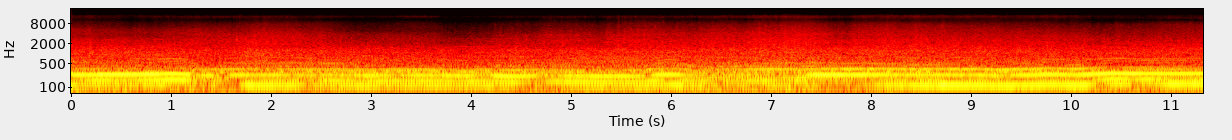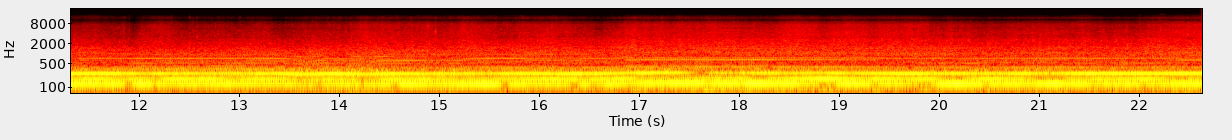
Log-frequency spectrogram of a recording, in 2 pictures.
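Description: Sea-Doo jet ski engine running under way, its note shifting with the throttle and stepping up about ten seconds in, over the rush of water and spray along the hull. The ski is weighed down by water in its flooded footwells and runs slower than it should.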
